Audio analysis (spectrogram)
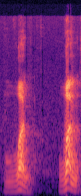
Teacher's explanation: नीचे के होठ और ऊपर के दांत के सटने से क्या होता है व बोला जाता है · व के उच्चारण में ऊपर का होठ काम नहीं आता क्योंकि ऊपर के होट सट ही नहीं नीचे के होठ और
